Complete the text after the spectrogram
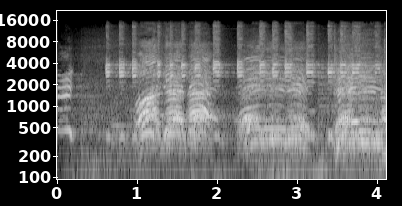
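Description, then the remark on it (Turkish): CHP party members march in Suadiye, Kadıköy, chanting slogans in loud, rhythmic bursts out in the open with banners, protesting petrol reaching 5 lira per litre, while drivers honk car horns steadily in support, blending into a noisy street demonstration. “Suadiye'de buluşan CHP'liler pankartlar ve sloganlarla benzinin litresinin 5 lirayı bulmasını protesto etti. Sürücüler de zaman zaman korna çalarak eyleme destek verdi.”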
